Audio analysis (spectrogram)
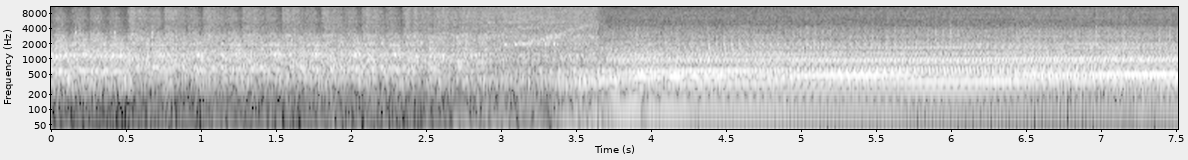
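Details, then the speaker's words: Kubota D722 three-cylinder diesel on a trawler, first firing on all three cylinders after fuel return line and injection pump work: cranks, catches and leaps straight to a high steady scream, never settling to idle; throttle left at full, runaway. "good way we got that throttle is on full throttle we'll try that again after the mild panic that was run away"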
